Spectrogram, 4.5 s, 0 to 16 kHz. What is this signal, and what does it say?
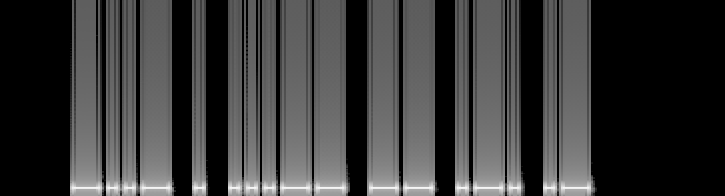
Morse code, heard as a keyed tone, about 23 wpm, 700 Hz. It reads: XE3MRA
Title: DXCC-100 Call Signs - 6 Characters - 22wpm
